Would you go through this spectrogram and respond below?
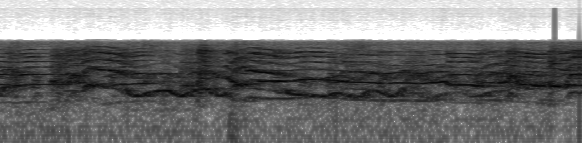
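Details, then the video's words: Female Siberian huskies sing in a group with the neighbour's chickens, long sliding howls layered over one another, some voices holding steady notes while others dip and climb. "Huskies singing"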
